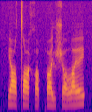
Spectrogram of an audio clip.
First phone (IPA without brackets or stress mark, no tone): e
